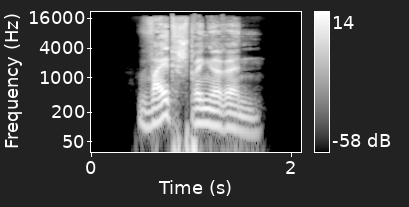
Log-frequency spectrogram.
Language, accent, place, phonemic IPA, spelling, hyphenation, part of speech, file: German, Germany, Berlin, /ˈvaɪ̯tˌʃpʁɪŋəʁɪn/, Weitspringerin, Weit‧sprin‧ge‧rin, noun, De-Weitspringerin.ogg
- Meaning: female long jumper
